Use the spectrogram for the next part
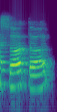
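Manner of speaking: स तर spelt out slowly, sound by sound; sounds separated. Shown as a demonstration. Teacher spelling out a word's parts, slow separated pronunciation. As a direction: leave a gap between the sounds in स तर. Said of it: "सभी वर्णों को मिला करके".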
